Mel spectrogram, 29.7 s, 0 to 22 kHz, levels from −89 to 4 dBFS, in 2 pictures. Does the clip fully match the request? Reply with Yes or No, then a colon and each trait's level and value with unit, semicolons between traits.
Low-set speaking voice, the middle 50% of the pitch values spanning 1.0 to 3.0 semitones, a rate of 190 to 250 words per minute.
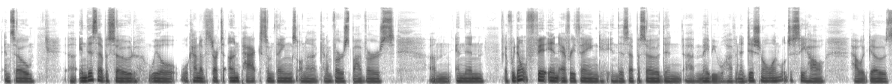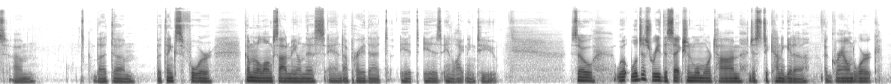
No: very low, 95 Hz; narrow, 2.5 semitones; average, 175 wpm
